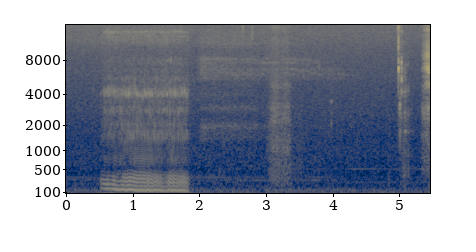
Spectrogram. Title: snoring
